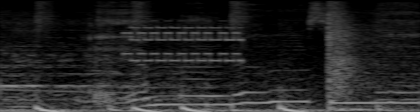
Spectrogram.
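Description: A mobile phone ringing: a short, rapidly pulsing high electronic ringtone a little past halfway, over background music with a bass-heavy beat.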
